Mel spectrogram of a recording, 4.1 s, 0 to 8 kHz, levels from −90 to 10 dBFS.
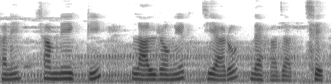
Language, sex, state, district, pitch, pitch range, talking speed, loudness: Bengali, female, West Bengal, Cooch Behar, 175 Hz, 160-195 Hz, 100 wpm, -16 LUFS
